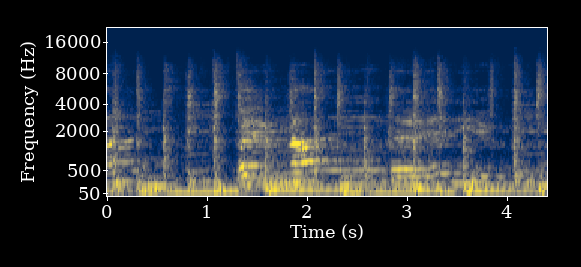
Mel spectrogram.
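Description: Live band music: a sung melody over a bass line, guitar and a steady percussion beat.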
